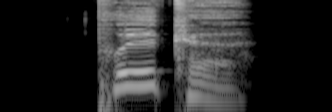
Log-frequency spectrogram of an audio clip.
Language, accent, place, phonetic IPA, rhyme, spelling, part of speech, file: German, Germany, Berlin, [ˈpʊlkə], -ʊlkə, Pulke, noun, De-Pulke.ogg
- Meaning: nominative/accusative/genitive plural of Pulk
